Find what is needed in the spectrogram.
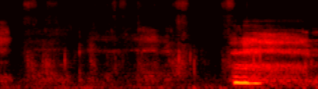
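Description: Faint background for about three seconds, then a woman's short, breathy sigh-like vocal sound.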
